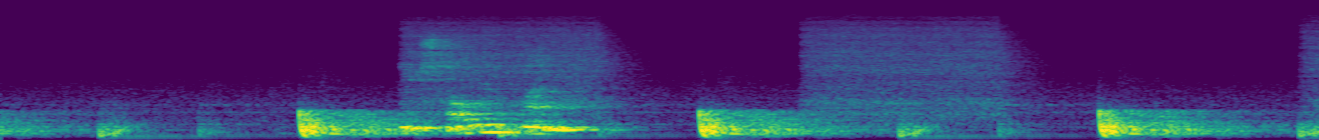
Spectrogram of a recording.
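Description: Deep electronic tones throb in loud, repeating pulses from loudspeakers in an echoing room.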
